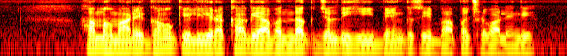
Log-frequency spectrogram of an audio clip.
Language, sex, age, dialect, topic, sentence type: Hindi, male, 56-60, Kanauji Braj Bhasha, banking, statement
